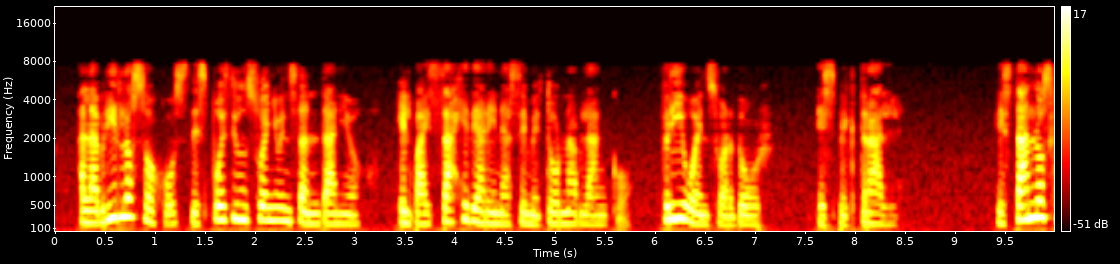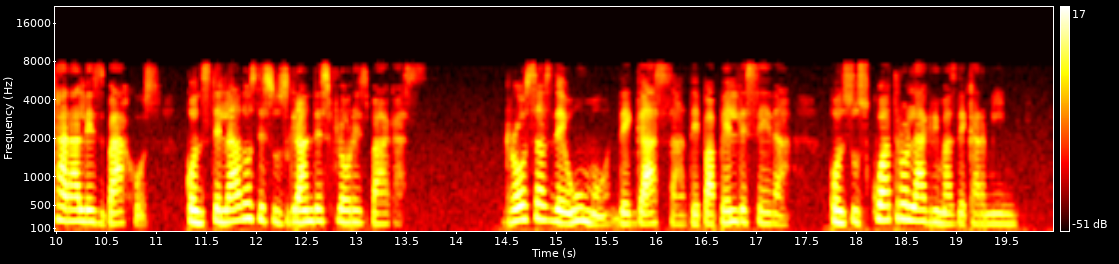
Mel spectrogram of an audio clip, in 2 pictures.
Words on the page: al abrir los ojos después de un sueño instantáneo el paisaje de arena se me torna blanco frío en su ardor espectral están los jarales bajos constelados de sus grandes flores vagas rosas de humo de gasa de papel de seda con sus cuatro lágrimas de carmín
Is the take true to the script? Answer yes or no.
yes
